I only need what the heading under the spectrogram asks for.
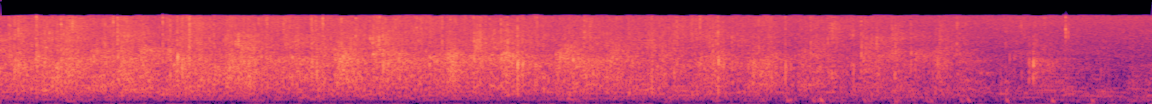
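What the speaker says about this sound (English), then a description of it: "let's give a round of applause to all the contestants" An audience at a high school math tournament claps steadily for the contestants, a dense sustained applause that slowly fades toward the end.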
